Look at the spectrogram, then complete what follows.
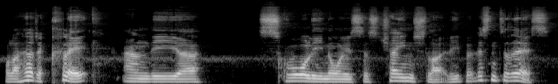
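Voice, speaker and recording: A man's voice: medium pitch, a little slow. A man presenting a hands-on electronics demonstration in a casual, wry, understated way with dry humour.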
